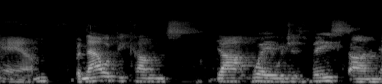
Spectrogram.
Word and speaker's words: Yahweh: even write the vowels they just gave us the consonant but it might be pronounced Yahweh or yahu we're not sure but Yahweh is the traditional um way that it's um usually given which becomes the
